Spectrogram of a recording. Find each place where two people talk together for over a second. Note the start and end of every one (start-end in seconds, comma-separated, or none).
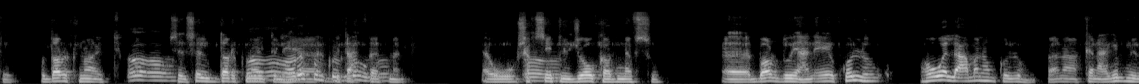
2.5-4.0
